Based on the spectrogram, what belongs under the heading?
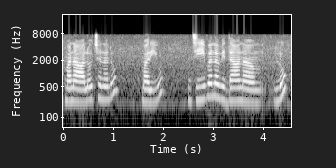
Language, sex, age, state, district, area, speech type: Telugu, female, 18-30, Andhra Pradesh, Sri Satya Sai, urban, spontaneous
